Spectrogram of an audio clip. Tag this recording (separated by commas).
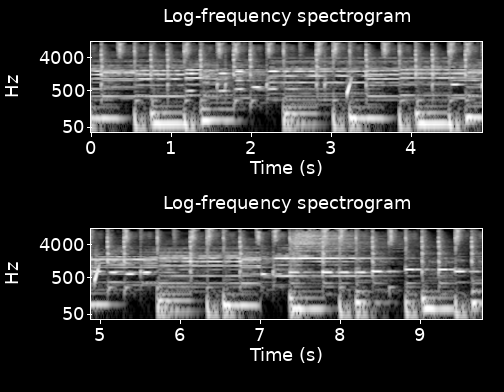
Music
